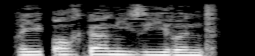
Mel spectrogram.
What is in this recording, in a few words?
"reorganisierend", German; adjectives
